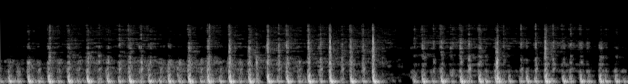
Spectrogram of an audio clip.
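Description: Rapid typing on the Toshiba NB505 netbook's own keyboard, picked up by its built-in microphone, so each keystroke is a sharp click with a dull thump. There are several strokes a second, with a short break about four seconds in.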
